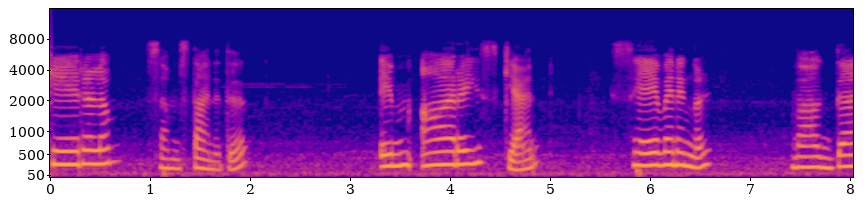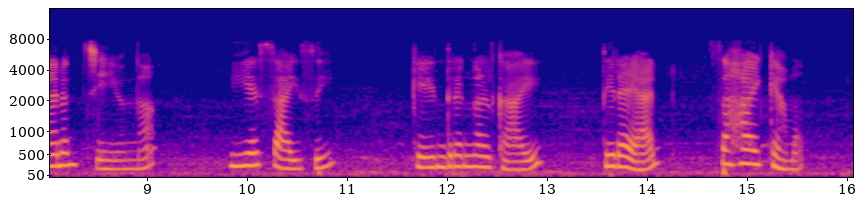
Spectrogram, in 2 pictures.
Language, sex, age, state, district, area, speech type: Malayalam, female, 18-30, Kerala, Ernakulam, rural, read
